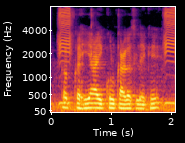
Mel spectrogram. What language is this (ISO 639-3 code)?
bho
